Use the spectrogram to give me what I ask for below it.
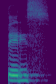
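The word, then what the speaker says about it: Pteris: अब उसके बाद इसके एग्जांपल्स देखो क्या है, नेफ्रोलिपिस, टेरिस, टेरिस इसका प्रोनाउंसिएशन भी ऐसे पी जैसे मुंह तो करना है मगर पी बोलना नहीं है, टेरिस।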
